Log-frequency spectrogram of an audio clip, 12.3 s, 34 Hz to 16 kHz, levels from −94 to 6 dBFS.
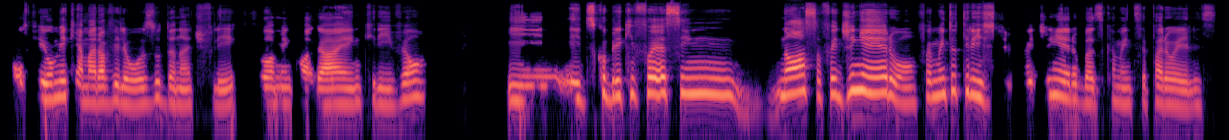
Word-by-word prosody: um - - -2
filme 215 +2 +2
que 225 -1 -7
é - - +1
maravilhoso 175 +1 -1
da 175 -3 -5
Netflix, 160 0 -6 0.2
O 175 - +1
Homem 170 0 -4
com 175 - -1
H, 165 +1 +4
é 165 - -2
incrível. 175 +6 -4 0.8
E 190 0 -2 0.4
e 210 -1 +2
descobri 235 +5 0
que 255 +2 -5
foi 260 +3 +6
assim, 260 -2 +2 0.2
nossa, 265 0 +4
foi 255 +4 0
dinheiro, 265 - +4
foi 225 +1 -5
muito 255 +5 -1
triste, 260 - -2
foi 440 -1 -6
dinheiro 230 -5 0
basicamente 170 -1 -7
separou 175 -3 -3
eles. 150 0 -7
205 Hz, 145 wpm, -25 LUFS, 170-255 Hz, 0.8 s, foi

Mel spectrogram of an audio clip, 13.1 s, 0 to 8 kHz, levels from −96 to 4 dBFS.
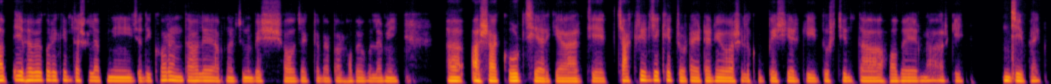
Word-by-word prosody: আব 145 - +6 0.2
এভাবে 145 0 +5
করে 145 -1 +3
কিন্তু 140 -1 -3
আসলে 130 0 -3
আপনি 125 0 +1 0.3
যদি 115 +1 -3
করেন 145 -1 +3
তাহলে 125 0 +1
আপনার 115 -1 -3
জন্য 115 -1 0
বেশ 115 - -2 0.2
সহজ 110 -1 -2
একটা 115 - -12
ব্যাপার 110 +1 -5
হবে 115 +1 -3
বলে 110 -1 -3
আমি 110 -1 +1 0.7
আ - - +8 0.3
আশা 120 +2 +5 0.2
করছি 130 -1 +4
আরকি। 105 +1 -3 0.2
আর 105 - +2 0.2
যে 110 - -1 0.3
চাকরির 130 +4 +2
যে - - +7
ক্ষেত্রটা 125 -4 0
এটা 120 +1 -1
নিয়েও 120 -1 +4
আসলে 115 -1 -4
খুব 115 - -9
বেশি 110 +3 -3
আরকি 115 +1 -5 0.2
দুশ্চিন্তা 120 +1 -3 0.3
হবে 120 +1 0 0.2
না 130 - -3
আরকি 120 -1 -6 0.7
জ্বি 125 -2 +5
ভাই। 125 0 -2
120 Hz, 180 wpm, -24 LUFS, 115-130 Hz, 0.7 s, আ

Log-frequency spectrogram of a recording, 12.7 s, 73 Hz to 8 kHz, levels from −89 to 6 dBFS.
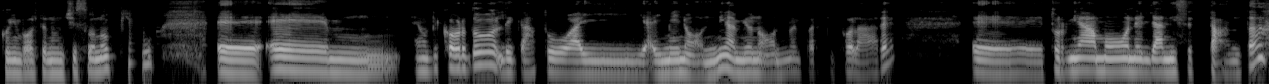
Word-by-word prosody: coinvolte 140 -1 -3
non 135 0 -2
ci 130 - -8
sono 150 +3 -1
più, 240 - -20 0.8
e, 140 -2 +6
ehm, 145 - +1
è 155 - -14
un 155 -1 -4
ricordo 180 +6 +2
legato 140 -1 -3
ai 130 -1 -2
ai 130 - -2
miei 135 +1 +2
nonni, 130 +5 0
a 165 - +3
mio 140 0 0
nonno 135 +1 -7
in 145 - -18
particolare. - - -7 0.7
Ehm, 130 -2 -2
torniamo 155 0 +3
negli 150 -1 +1
anni 145 0 +4
'70, 130 - -3
145 Hz, 120 wpm, -34 LUFS, 135-155 Hz, 0.8 s, e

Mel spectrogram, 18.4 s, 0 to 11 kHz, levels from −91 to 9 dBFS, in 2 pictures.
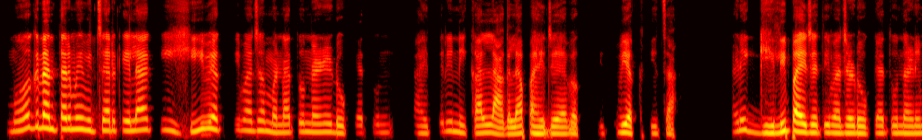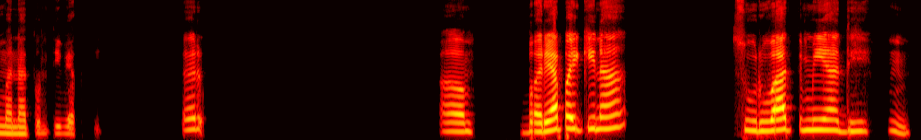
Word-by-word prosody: मग 280 +7 -3
नंतर 270 -3 +5
मी 270 0 0
विचार 235 -1 -2
केला, 235 +2 0
की 245 -1 -12
ही 220 +8 -4
व्यक्ती 275 -3 -3
माझ्या 230 -1 -6
मनातून 195 0 -5
आणि 195 0 -3
डोक्यातून 180 +1 -11
काहीतरी 190 +3 -14
निकाल 175 -4 -4
लागला 155 -1 0
पाहिजे 165 0 0
या 160 - -1
व्यक्ती 165 - -8 0.2
व्यक्तीचा. 170 -2 -2 0.6
आणि 235 +4 -5 0.2
गेली 175 +4 +3
पाहिजे 195 -4 +7
ती 185 - -2
माझ्या 175 -1 0
डोक्यातून 175 +1 -4
आणि 170 0 -2
मनातून 160 - -5
ती 165 - -13
व्यक्ती. 165 - -13 0.8
तर 255 +1 -5 2.4
अ, 210 -1 0 0.7
बऱ्यापैकी 255 +5 +6
ना 280 +4 +2 1.2
सुरुवात 240 +1 +4 0.2
मी 250 0 +3
आधी 215 -1 -3 0.3
हं. 195 -8 -9
205 Hz, 120 wpm, -24 LUFS, 175-245 Hz, 2.4 s, पाहिजे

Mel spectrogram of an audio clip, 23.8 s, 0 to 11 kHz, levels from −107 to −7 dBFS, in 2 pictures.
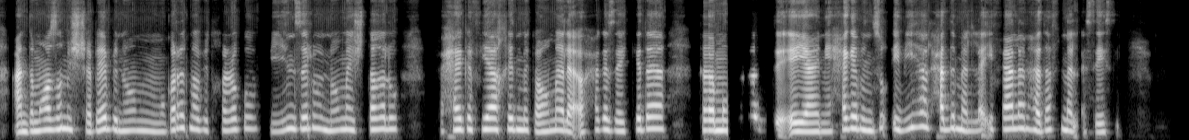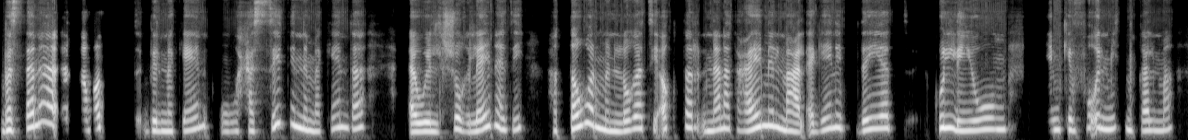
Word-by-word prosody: عند 205 +2 +4
معظم 255 +4 +2
الشباب 255 0 -1
إنهم 230 -2 -3
مجرّد 250 +8 -1
ما 265 - -1
بيتخرّجوا 250 +3 -6
بينزلوا 270 +6 -2
إن 245 -3 0
هم 250 +2 -2
يشتغلوا 260 +2 -1 0.4
بحاجة 255 +1 +1
فيها 260 +1 +4
خدمة 255 -2 0
عُملا 215 +2 +2
أو - - +2
حاجة 250 +5 -4
زي 225 -3 -2
كده، 270 +4 +1 0.3
كمُجرّد 240 0 +5 0.5
يعني 210 0 +4
حاجة 260 +5 +3
بنزُق 255 +1 -1
بيها 300 +6 -1
لحد 270 -2 +2
ما 265 -4 0
نلاقي 225 +3 -5
فعلًا 270 -1 +2
هدفنا 250 +1 -3
الأساسي. 200 -1 -8 0.7
بس 245 +1 +3
أنا 330 +7 +5
ارتبطت 265 - 0 0.4
بالمكان، 230 +7 -1
وحسيت 225 - -3
إن 315 -5 +5
المكان 255 +7 -1
ده 285 +3 -2 0.5
أو 205 +1 +6
الشغلانة 240 - +1
دي، 275 +4 -6 0.2
هتطوَّر 300 - +3
من 235 -9 +3
لغتي 280 +6 0
أكتر 300 -2 -2
إن 225 - 0
أنا 260 +3 +2
أتعامل 280 +6 +3
مع 225 -4 +5
الأجانب 250 +10 -1
ديَّة 275 +6 +1 0.4
كل 295 -3 +4
يوم، 250 +3 +1 0.5
يمكن 250 0 -2
فوق 295 +6 -5
ال100 270 -1 +1
مكالمة، 235 +1 -3
255 Hz, 145 wpm, -23 LUFS, 225-275 Hz, 0.7 s, أو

